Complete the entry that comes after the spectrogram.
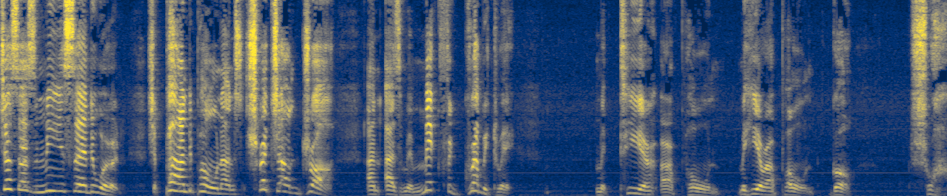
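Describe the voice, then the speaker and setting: A woman with a Jamaican accent, medium pitch and very wide pitch swings, at a very slow pace with long, frequent pauses. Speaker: math teacher. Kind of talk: poetry reading in Jamaican patois.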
